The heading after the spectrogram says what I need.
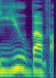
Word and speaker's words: Yubaba: Well, the Baba part is not pronounced like a sheep going baa. It is a rhythmic, very staccato ba baa. The guide compares the cadence to the word papa in Spanish.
